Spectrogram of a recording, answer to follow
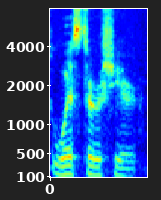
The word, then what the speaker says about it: Worcestershire: That word is has nothing to do with what the letters that it has, but well, that word is pronounced Worcestershire, okay.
